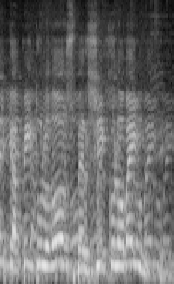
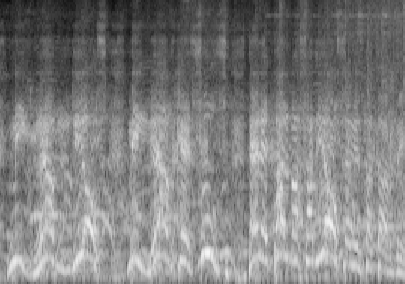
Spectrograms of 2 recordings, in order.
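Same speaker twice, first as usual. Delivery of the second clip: preaching shout; 5 semitones higher, slower than usual. Acted. Preacher exalting God's greatness.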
